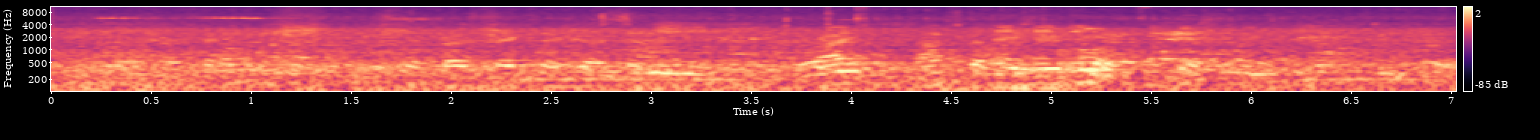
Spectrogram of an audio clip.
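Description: Voices of people on the street murmur faintly nearby.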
